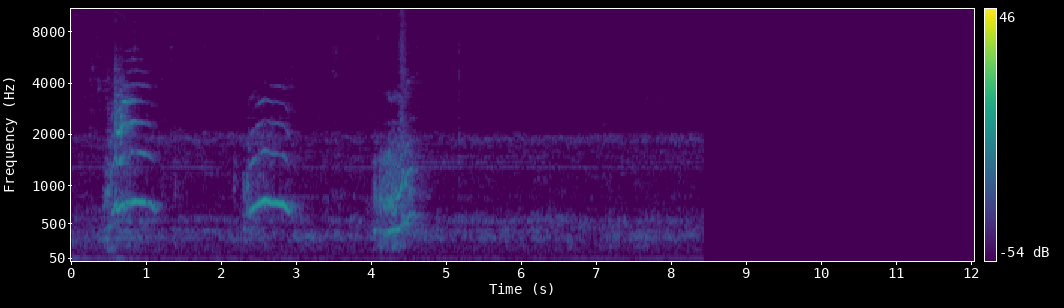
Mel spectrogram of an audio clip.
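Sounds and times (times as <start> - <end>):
cat meowing: 0.4 - 1.2, 2.3 - 3.0, 4.0 - 4.7.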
